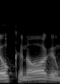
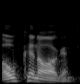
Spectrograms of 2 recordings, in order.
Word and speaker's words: Okanagan: Mom now lives in the Okanagan, which is absolutely beautiful. The Okie it's what? like- The yeah, what? That sound like you sneezed. Okanagan.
